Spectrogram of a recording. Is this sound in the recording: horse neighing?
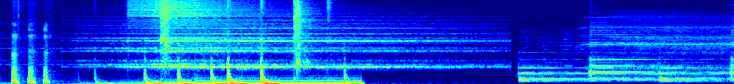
yes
